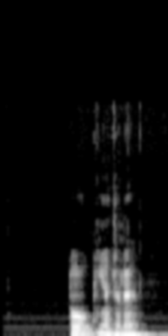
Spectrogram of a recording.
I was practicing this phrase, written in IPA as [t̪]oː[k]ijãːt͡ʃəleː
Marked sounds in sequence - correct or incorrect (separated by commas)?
correct, correct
